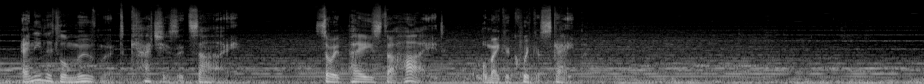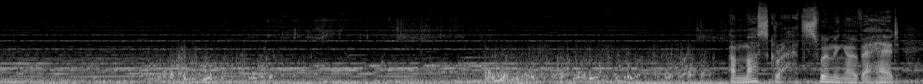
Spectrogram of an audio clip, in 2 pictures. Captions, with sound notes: Any little movement catches its eye. So it pays to hide or make a quick escape. (ominous music) (water sloshes) (ominous music) A muskrat swimming overhead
